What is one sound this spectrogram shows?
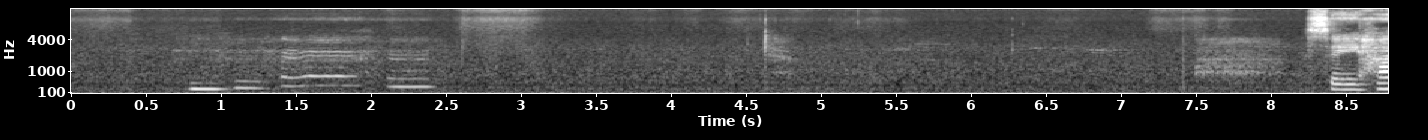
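A young woman speaks close to a microphone in short, casual bursts.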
